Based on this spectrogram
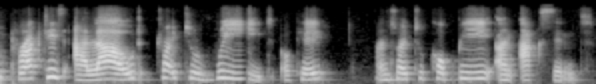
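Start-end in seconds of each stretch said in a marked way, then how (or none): none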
